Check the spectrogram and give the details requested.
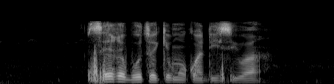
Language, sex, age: Tswana, male, 22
